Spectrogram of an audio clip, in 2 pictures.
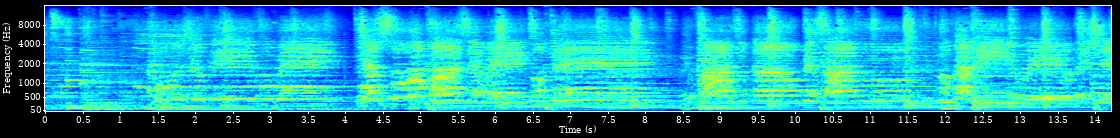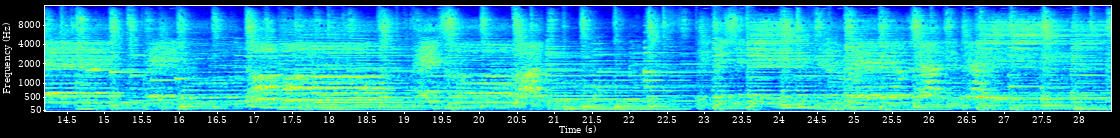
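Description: Choir singing a Portuguese-language gospel hymn with instrumental accompaniment and a steady bass line.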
